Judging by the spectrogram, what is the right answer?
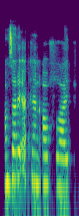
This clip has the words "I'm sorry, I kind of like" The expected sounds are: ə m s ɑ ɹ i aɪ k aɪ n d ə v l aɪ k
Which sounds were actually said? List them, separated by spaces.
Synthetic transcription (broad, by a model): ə m s ɑ ɹ i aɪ k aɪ n ə f l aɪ k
